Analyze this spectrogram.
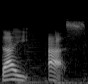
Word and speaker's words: Díaz: el apellido según tamsin se pronuncia como Die as que en español sería así como muere imbécil Marta puede venir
